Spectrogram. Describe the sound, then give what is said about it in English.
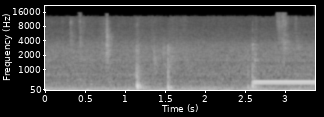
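A few soft clicks on a phone line after a call drops, then a steady, continuous dial tone hums clearly until the end, with no one speaking. “We seem to have lost them.”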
